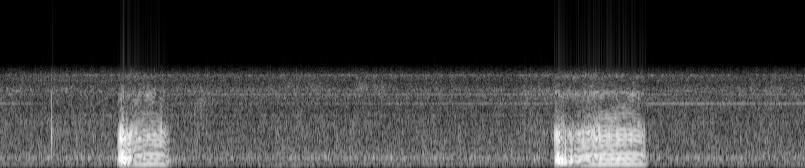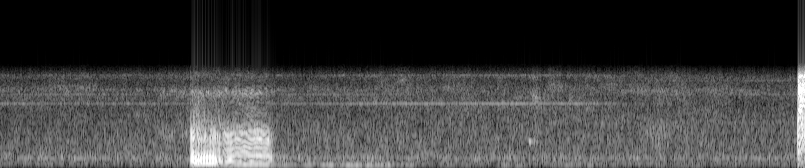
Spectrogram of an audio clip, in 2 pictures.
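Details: Three rasping, vibrating sleep snores, each about a second long, at slow irregular intervals over quiet room noise.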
